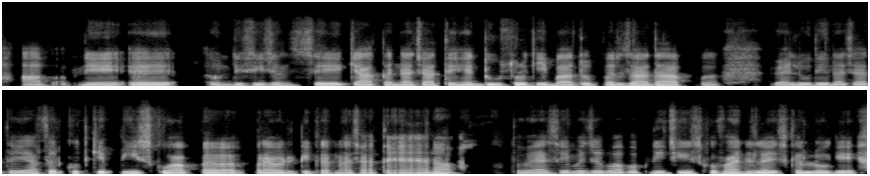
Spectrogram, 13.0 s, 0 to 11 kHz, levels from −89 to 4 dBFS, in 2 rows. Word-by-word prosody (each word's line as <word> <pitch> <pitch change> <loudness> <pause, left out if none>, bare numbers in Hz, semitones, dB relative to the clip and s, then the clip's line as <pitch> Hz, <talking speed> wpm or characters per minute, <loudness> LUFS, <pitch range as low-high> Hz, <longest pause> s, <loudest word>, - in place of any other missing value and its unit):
आप 125 +2 -3
अपने 125 -4 -3
अ, 115 +2 0
उन 125 -1 -4
डिसिज़न्स 125 +3 -3
से 125 -2 +4
क्या 115 - +3
करना 115 -1 +1
चाहते 110 +1 0
हैं, 120 0 +2
दूसरों 120 +4 +4
की 140 0 +1
बातों 115 +2 +1
पर 130 - +2
ज़्यादा 115 +2 +2
आप 120 -1 -6 0.5
वैल्यू 130 +3 -1
देना 140 +1 0
चाहते 140 +2 -5
हैं 155 - -1
या 150 0 -1
फिर 170 -1 +3
खुद 165 - -1
के 165 - +6
पीस 150 -1 0
को 125 - +5
आप - - -11
अ, - - +6 0.3
प्रायॉरिटी 110 0 +1
करना 105 - -1
चाहते - - -3
हैं, - - +1
है - - +1
ना। 135 -3 +2 0.5
तो 135 -4 -5
ऐसे 125 +7 -2
में 155 0 -2
जब 150 0 -2
आप 145 0 -2
अपनी 145 +1 -3
चीज़ 135 0 0
को 145 - +1
फ़ाइनलाइज़ 135 +2 +2
कर 120 - +1
लोगे 110 - +2
125 Hz, 210 wpm, -22 LUFS, 115-140 Hz, 0.5 s, के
